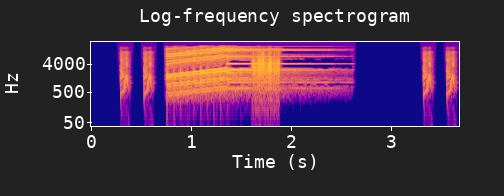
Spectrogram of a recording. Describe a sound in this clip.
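A bright chiming flourish rings out and fades.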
